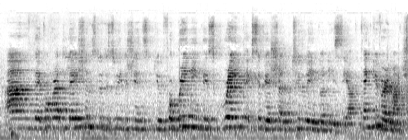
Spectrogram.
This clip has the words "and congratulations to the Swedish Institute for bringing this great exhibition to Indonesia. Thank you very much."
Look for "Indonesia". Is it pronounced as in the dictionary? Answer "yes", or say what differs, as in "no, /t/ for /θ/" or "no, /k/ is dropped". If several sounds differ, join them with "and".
no, /z/ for /ʒ/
